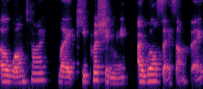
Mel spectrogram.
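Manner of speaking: usual speaking voice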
